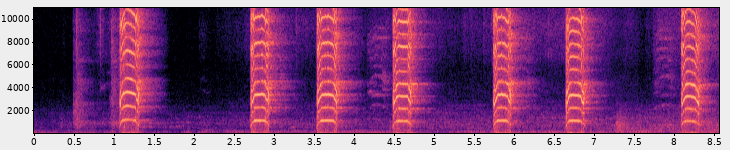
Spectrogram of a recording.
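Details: A parrot calls with seven harsh, grating squawks at irregular gaps of about one second, each a short burst full of bright overtones, against a quiet indoor background.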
